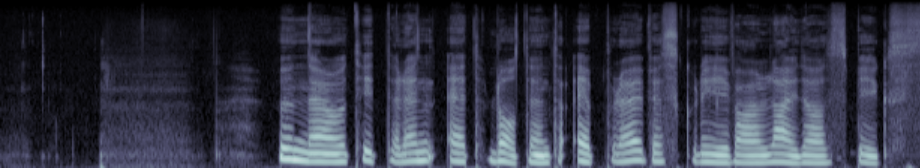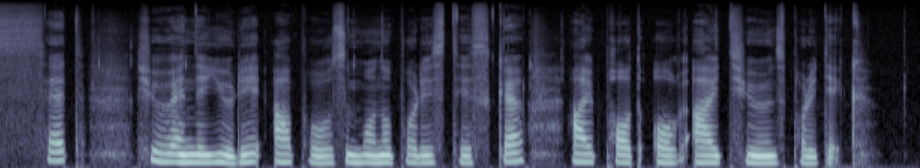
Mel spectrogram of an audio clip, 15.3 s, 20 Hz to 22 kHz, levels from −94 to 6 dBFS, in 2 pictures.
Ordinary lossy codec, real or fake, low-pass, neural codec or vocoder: none; real; 19.8 kHz; none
